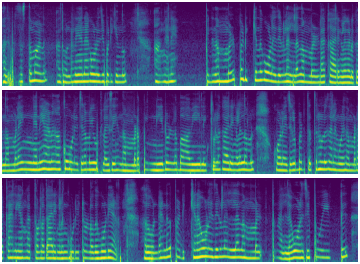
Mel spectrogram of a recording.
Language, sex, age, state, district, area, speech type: Malayalam, female, 18-30, Kerala, Thrissur, rural, spontaneous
